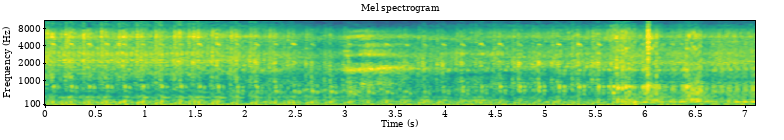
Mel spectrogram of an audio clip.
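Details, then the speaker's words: Mk1 Ford Escort with new bottom end, first runs, thermostat just opening: low lumpy idle with occasional pops under loud carb clatter; cam well retarded, owner suspects vacuum leak and an arcing spark plug lead; no bottom-end rattle. "but she's a bit lumpy, but the cam is that far retarded or whatever. She is still, she's popping every now and then."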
